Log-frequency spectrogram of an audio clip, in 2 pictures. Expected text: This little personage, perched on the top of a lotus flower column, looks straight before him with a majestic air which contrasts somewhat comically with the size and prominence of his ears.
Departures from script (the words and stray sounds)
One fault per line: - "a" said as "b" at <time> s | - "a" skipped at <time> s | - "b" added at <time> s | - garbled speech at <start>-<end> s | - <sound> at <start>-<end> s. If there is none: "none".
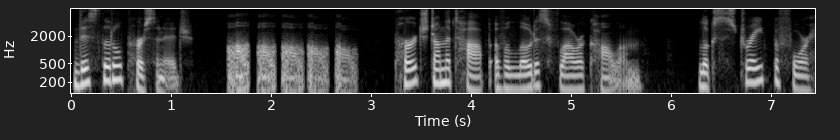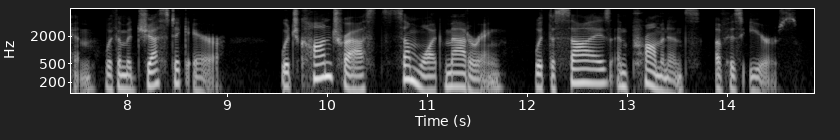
- laugh at 1.6-2.9 s
- "comically" said as "mattering" at 11.2 s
